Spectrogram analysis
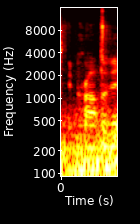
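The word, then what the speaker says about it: Akrapovič: Yeah, it's Akrapovich. Not Akrapovich, Akrapovich, whatever the hell. None of those. Akrapovich.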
